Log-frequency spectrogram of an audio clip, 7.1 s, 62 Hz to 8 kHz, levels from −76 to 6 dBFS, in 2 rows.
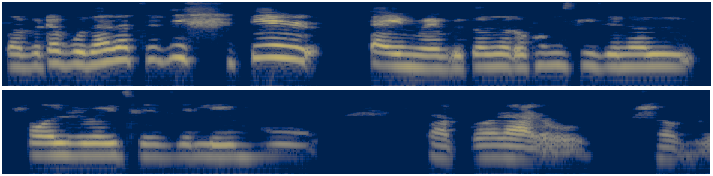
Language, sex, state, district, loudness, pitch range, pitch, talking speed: Bengali, female, West Bengal, Kolkata, -21 LUFS, 180-280 Hz, 195 Hz, 160 wpm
